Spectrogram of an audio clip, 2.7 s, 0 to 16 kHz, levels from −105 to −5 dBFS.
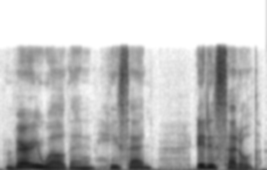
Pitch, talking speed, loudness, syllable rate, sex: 225 Hz, 180 wpm, -16 LUFS, 4.8 syllables/s, female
